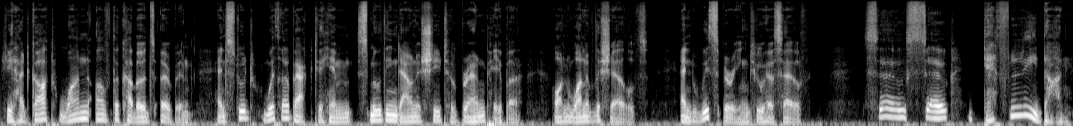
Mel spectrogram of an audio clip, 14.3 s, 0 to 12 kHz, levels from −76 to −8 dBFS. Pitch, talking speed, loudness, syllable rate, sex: 100 Hz, 145 wpm, -18 LUFS, 4.0 syllables/s, male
